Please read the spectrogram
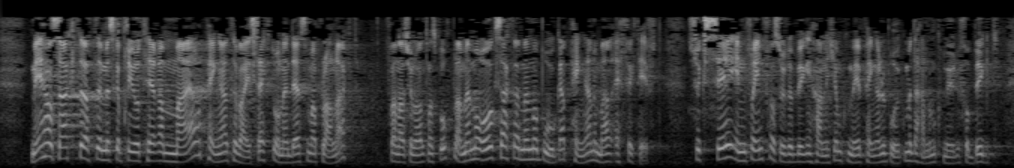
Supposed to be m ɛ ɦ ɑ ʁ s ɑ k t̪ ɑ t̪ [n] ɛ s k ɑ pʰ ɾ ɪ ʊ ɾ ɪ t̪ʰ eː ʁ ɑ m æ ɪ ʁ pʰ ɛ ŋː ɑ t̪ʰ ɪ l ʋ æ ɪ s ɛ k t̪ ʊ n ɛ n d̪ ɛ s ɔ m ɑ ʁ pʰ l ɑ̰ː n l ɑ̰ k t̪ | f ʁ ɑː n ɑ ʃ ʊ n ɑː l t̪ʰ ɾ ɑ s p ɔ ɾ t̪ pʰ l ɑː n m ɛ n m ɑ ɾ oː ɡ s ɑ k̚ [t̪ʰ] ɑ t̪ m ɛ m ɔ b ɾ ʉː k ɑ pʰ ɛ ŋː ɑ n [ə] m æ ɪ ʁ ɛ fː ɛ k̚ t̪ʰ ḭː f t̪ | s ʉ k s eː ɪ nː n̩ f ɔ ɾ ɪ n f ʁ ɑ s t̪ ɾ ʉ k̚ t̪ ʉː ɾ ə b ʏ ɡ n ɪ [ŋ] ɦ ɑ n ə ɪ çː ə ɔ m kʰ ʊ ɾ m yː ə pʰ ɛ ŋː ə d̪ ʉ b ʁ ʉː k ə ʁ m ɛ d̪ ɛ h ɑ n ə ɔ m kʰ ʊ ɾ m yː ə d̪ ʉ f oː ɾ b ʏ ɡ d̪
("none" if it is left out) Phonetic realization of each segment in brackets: m, t̪, ə, ŋ

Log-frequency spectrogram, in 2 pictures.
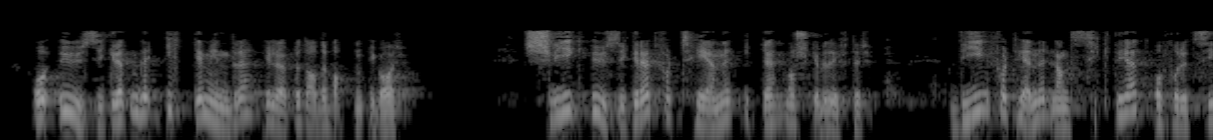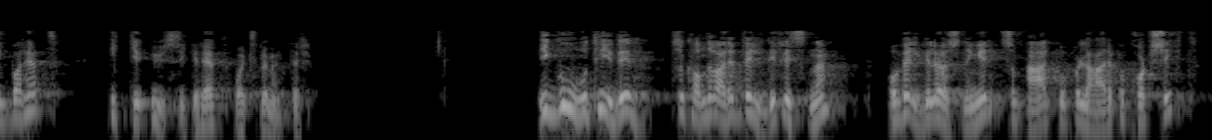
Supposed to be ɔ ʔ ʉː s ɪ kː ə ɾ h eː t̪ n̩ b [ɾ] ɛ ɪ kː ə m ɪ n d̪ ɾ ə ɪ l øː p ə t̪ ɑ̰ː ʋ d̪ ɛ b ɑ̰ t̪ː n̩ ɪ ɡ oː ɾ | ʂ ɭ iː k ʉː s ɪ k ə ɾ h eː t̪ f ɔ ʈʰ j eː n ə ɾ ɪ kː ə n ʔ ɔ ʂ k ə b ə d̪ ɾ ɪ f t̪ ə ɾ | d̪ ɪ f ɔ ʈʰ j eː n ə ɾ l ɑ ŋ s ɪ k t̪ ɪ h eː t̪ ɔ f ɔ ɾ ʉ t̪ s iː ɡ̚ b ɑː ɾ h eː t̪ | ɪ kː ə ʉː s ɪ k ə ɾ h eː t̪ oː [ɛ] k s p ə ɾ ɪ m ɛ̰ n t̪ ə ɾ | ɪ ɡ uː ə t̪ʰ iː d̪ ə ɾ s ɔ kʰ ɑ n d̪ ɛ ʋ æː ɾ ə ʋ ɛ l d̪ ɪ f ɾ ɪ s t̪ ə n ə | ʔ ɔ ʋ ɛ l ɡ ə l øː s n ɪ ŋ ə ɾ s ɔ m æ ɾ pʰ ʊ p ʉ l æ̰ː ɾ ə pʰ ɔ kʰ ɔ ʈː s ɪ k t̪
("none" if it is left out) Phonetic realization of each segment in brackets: l, ɛ

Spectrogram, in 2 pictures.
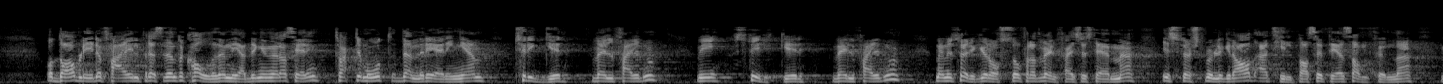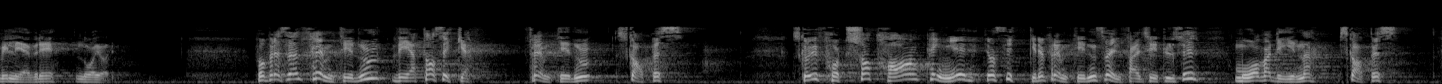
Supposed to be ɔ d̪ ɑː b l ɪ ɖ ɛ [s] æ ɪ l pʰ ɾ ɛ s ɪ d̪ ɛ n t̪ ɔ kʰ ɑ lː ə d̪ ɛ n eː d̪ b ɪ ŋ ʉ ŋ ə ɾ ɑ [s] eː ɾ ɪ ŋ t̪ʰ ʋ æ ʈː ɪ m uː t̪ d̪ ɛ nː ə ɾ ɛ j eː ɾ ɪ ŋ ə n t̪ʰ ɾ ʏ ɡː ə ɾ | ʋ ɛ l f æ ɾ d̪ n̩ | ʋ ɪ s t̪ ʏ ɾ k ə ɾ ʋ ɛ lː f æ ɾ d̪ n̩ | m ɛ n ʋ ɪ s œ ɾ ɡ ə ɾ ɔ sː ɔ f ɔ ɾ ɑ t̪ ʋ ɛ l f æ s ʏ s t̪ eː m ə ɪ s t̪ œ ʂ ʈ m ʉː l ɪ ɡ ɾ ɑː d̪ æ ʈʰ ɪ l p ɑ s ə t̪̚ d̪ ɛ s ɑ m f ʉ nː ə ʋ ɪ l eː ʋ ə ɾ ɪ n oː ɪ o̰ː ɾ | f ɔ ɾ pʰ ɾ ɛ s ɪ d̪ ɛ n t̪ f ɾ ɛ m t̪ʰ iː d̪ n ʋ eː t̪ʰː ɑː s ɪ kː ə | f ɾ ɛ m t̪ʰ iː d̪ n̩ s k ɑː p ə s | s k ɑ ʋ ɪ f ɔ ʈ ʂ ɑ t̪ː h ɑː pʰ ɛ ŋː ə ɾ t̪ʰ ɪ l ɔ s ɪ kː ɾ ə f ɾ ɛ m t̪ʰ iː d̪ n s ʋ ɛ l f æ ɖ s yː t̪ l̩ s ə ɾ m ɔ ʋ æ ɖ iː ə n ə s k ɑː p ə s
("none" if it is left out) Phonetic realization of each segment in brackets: f, s

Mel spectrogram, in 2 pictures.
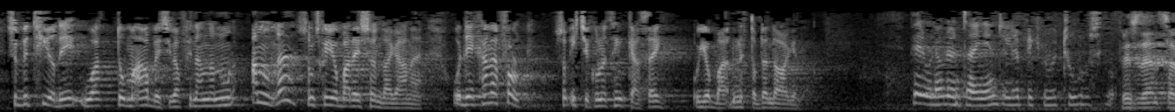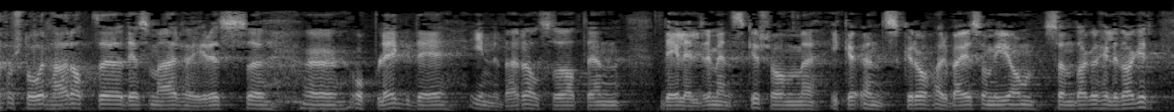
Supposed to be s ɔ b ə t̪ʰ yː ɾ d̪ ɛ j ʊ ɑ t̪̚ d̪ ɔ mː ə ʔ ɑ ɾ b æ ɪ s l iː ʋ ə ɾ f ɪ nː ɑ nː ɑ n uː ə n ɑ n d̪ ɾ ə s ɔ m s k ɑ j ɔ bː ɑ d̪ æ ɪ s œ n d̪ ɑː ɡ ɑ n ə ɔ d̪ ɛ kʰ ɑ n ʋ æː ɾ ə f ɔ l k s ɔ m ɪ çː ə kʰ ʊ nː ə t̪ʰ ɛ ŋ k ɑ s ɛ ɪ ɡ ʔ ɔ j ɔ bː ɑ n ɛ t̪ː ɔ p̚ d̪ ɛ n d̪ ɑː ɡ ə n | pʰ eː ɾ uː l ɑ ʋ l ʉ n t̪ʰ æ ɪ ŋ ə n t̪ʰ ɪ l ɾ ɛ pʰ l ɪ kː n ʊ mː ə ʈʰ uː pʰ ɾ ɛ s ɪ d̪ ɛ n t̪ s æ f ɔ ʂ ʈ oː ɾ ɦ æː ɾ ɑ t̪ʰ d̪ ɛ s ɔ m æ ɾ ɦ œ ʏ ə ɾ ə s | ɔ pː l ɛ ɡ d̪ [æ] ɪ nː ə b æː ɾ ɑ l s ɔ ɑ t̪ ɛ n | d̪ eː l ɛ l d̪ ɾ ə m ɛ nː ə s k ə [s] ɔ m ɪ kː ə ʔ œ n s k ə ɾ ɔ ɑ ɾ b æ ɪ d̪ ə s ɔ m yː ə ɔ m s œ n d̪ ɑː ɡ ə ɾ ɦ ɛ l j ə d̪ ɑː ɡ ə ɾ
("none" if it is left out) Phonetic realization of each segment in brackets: ɛ, ʂ

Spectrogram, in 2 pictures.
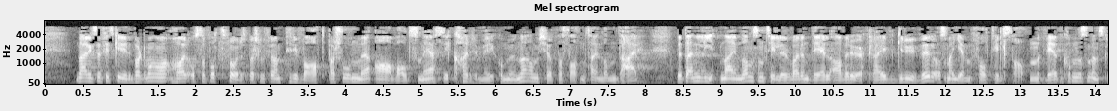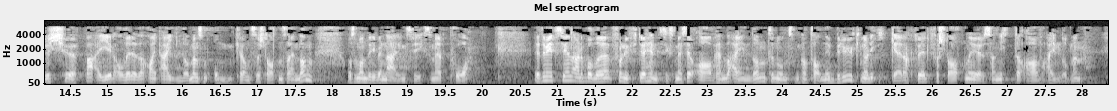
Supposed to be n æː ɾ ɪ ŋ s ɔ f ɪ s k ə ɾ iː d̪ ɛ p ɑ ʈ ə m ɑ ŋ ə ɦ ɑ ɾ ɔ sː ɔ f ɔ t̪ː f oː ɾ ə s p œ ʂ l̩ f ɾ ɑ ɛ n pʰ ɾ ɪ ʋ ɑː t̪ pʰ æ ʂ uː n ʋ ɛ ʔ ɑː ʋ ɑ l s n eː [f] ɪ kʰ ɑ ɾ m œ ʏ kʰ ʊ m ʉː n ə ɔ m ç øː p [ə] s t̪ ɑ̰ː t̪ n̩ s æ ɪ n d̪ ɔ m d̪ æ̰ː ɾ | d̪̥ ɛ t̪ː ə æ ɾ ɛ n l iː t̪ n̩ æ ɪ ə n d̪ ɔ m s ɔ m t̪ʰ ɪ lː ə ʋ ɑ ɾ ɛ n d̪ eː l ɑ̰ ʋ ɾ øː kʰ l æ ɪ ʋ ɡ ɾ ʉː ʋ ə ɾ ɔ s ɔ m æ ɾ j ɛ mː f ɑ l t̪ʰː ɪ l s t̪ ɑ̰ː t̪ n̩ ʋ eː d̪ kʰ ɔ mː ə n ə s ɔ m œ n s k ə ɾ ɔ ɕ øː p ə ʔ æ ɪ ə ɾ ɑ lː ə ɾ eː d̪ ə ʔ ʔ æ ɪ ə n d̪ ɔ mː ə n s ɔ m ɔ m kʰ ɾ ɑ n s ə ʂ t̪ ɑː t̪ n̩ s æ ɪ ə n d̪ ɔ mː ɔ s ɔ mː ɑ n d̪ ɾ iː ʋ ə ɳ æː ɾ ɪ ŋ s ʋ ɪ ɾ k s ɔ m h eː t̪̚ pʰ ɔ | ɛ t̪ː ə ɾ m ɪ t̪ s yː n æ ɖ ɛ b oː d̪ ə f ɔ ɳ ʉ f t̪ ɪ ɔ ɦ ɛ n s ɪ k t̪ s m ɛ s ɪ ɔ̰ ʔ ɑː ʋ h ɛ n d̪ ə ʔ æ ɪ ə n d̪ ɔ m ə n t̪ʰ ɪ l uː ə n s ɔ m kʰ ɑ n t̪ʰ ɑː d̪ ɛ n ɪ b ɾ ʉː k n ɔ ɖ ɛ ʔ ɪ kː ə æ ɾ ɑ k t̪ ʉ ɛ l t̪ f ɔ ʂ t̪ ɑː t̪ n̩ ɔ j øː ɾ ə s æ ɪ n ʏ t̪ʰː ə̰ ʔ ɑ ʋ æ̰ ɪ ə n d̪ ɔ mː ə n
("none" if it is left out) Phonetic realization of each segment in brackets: s, ɑ

